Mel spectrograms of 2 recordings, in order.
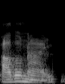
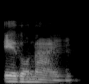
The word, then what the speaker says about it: Adonai: con un cambio, porque se podía decir Adonai o Edonai, porque el Señor se pronuncia de las dos maneras, ¿verdad? En hebreo se puede decir Edonai o Adonai, es de la misma manera.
